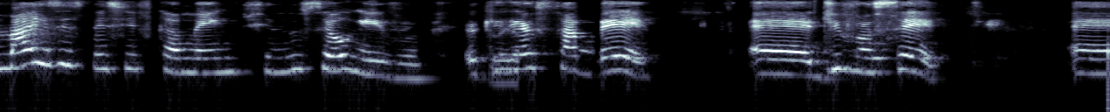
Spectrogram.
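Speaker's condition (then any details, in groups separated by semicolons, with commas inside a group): Cerebral palsy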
